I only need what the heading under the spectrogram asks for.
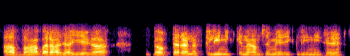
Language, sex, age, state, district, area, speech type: Urdu, male, 18-30, Uttar Pradesh, Shahjahanpur, rural, conversation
